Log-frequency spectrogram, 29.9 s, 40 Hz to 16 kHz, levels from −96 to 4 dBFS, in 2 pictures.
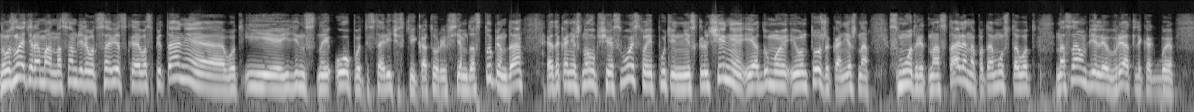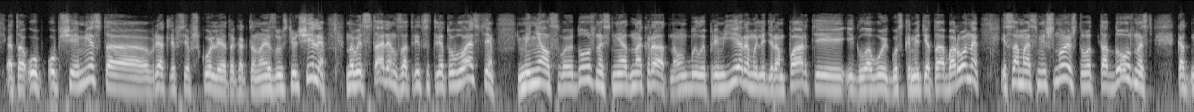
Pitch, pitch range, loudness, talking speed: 160 Hz, 140-175 Hz, -17 LUFS, 180 wpm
